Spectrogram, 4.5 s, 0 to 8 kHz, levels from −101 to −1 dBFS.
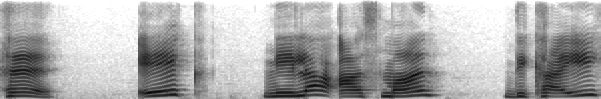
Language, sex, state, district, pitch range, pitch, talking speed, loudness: Hindi, female, Himachal Pradesh, Shimla, 255-345 Hz, 275 Hz, 65 wpm, -13 LUFS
